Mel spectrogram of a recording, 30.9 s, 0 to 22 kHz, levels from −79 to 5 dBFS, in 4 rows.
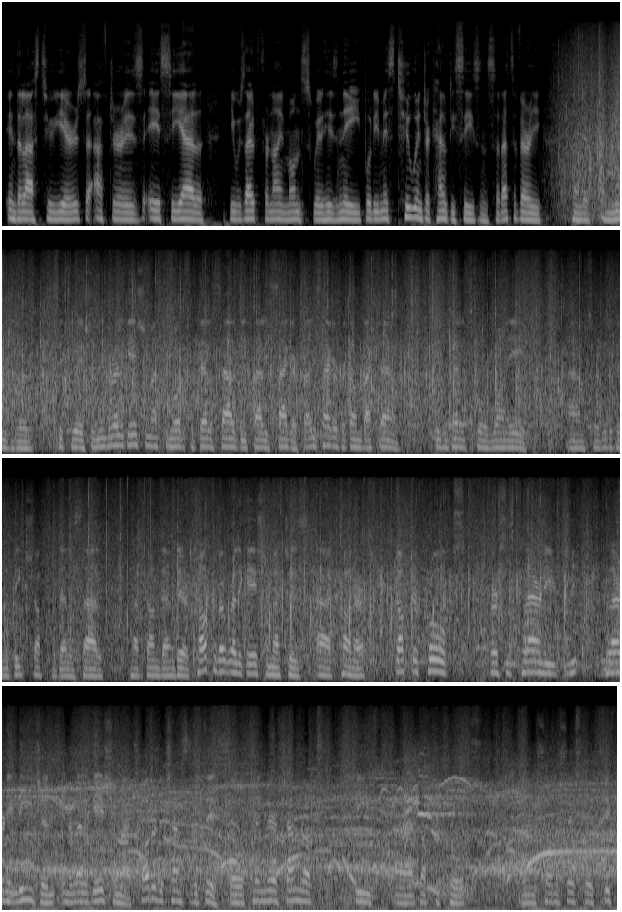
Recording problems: crowd noise; very loud; from 7 s on; 2 dB above the speech

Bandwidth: 15 kHz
